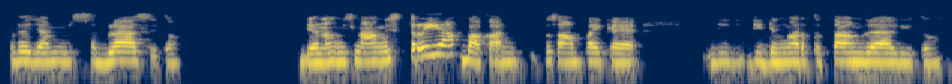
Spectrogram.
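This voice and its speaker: Young woman caller from Sumba, mid-pitched, casual story, muffled lo-fi call audio. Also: a bit bright. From Sumba, Indonesia. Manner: storytelling with many fillers. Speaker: caller sharing a testimony. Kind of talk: casual spoken testimony.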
